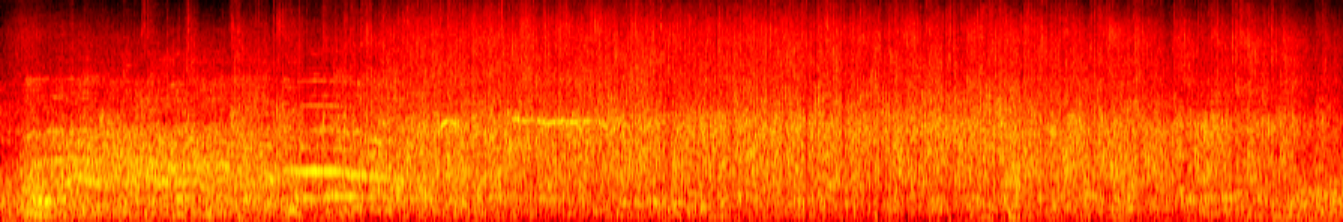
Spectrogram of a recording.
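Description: An audience at an international book fair talk bursts into loud, sustained applause. Dense clapping fills the room evenly throughout, with faint crowd voices mixed in.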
